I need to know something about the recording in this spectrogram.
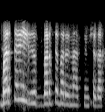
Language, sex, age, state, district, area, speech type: Kannada, female, 18-30, Karnataka, Bidar, urban, conversation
